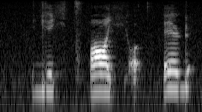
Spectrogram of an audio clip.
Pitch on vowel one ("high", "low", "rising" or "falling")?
low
